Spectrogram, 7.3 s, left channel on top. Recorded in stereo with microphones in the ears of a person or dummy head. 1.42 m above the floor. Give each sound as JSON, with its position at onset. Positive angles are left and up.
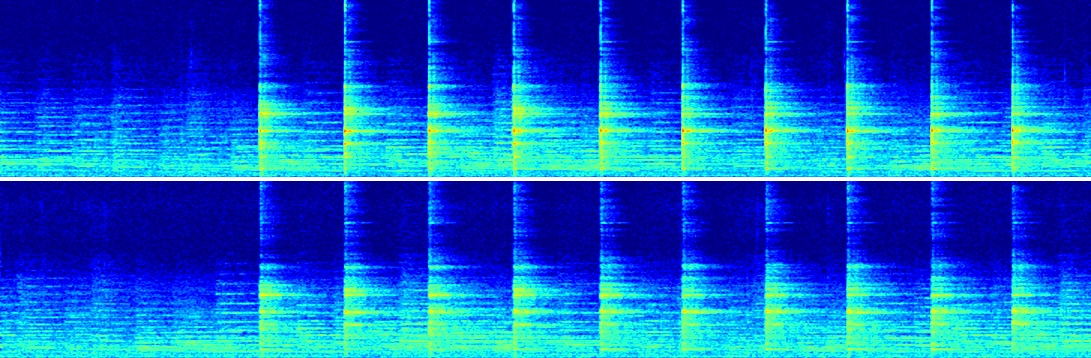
{"t": 1.7, "sound": "hammering", "side_deg": 30, "distance_m": 0.7}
